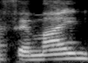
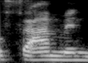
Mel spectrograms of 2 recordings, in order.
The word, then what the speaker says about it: famine: फेमाइन करके नहीं पढ़ना, MINE माइन होता है, इसलिए फैमाइन ऐसे नहीं पढ़ने का, फैम इन पढ़ने का।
